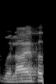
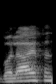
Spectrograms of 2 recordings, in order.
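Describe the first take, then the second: First: The second syllable sounds like 'lie'. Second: The same.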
